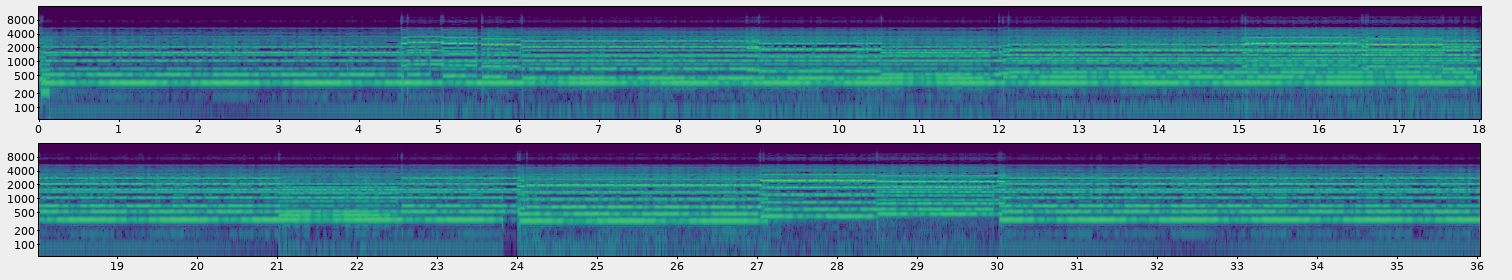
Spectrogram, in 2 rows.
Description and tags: Song5 ORGAN Fa 3:4 120bpms
120, beat, blues, bpm, Chord, Fa, HearHear, loop, Organ, rythm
